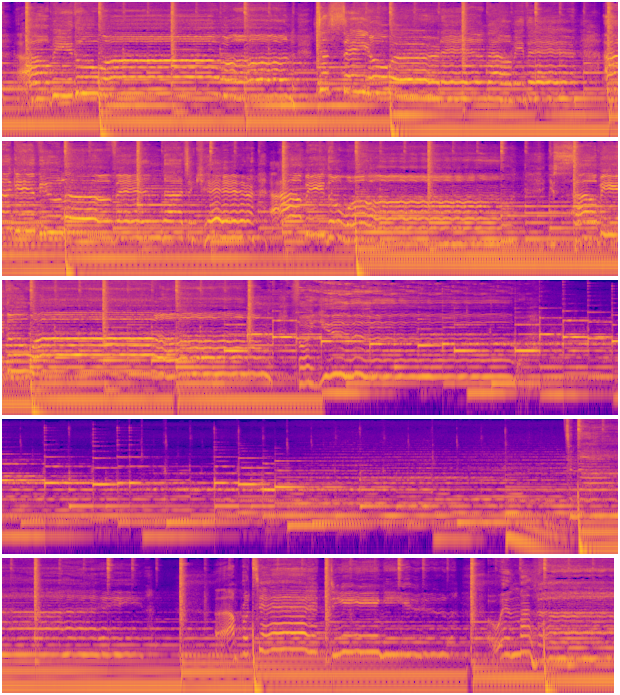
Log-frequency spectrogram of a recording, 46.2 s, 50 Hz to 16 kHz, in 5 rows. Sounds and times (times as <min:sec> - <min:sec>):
New-age music: 0:00.0 - 0:46.1.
